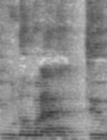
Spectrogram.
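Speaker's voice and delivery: high, furious-sounding yelling dad voice. Retelling how a father yelled at his son in a parking lot: imitating a dad yelling. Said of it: "the dad's yelling at the kids".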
